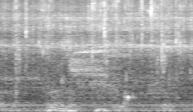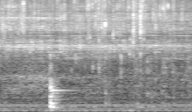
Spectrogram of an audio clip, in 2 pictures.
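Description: Water running from a kitchen sink sprayer into a stainless steel sink as a wet dog is rinsed, with one brief knock about two-thirds of the way through.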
